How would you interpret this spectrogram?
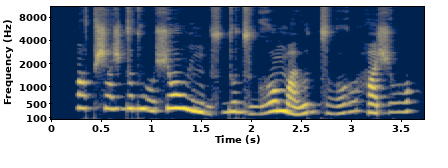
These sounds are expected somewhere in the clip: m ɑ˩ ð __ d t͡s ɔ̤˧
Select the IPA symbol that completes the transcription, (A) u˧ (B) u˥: B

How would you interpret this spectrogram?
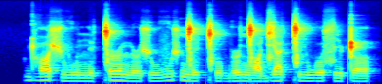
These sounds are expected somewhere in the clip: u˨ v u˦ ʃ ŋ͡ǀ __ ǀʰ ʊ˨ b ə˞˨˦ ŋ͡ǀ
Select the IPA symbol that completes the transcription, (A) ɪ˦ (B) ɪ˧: B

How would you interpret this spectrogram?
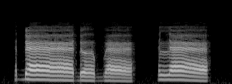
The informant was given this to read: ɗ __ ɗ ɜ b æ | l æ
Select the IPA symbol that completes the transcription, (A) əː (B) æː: B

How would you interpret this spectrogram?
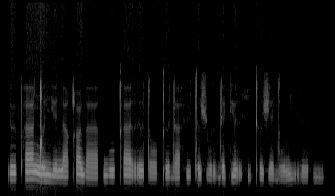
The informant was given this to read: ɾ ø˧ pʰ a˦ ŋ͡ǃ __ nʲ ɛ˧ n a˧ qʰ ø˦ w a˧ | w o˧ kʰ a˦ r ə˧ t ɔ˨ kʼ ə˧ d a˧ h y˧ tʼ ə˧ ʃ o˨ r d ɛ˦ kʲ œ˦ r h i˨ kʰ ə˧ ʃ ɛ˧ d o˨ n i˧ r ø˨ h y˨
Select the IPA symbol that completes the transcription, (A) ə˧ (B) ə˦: B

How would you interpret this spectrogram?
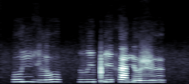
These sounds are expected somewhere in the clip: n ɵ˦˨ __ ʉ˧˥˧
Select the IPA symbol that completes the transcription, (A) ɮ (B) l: A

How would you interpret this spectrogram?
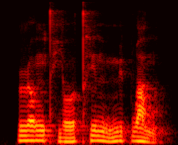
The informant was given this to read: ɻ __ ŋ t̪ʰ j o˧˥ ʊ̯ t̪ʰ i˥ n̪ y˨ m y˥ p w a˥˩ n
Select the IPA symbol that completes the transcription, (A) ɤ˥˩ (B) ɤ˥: B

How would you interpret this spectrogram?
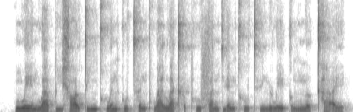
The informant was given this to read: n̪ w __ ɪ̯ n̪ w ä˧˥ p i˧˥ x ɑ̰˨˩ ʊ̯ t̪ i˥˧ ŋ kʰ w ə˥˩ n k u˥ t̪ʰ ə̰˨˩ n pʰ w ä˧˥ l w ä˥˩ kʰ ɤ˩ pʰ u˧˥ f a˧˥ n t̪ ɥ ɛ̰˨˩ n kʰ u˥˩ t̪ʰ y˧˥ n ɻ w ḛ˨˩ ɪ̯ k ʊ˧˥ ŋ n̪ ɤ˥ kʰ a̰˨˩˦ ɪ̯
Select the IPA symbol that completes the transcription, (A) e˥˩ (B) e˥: A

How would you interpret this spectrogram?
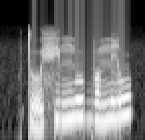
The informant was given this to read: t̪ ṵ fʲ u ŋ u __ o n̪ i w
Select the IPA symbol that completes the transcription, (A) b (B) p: A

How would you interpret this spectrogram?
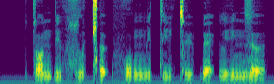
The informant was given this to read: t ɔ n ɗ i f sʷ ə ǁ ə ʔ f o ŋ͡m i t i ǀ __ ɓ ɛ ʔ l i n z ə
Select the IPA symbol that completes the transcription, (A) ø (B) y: B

